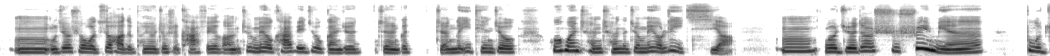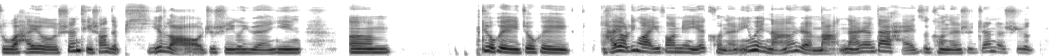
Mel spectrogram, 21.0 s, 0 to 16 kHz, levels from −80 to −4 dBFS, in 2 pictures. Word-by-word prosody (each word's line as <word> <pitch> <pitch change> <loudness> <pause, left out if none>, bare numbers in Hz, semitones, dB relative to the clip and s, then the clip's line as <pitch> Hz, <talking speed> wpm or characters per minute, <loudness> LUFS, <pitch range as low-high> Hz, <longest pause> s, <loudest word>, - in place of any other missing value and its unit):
嗯， 185 0 0
我 - - +3
就 215 +4 +1
说 205 -1 -2
我 190 - +1
最 180 +6 -2
好 205 -4 +2
的 165 - -5
朋 180 +1 -5
友 180 - -1
就 185 - -4
是 185 - -7
咖 170 - -2
啡 180 0 -4
了， 165 -2 -2
就 225 +6 -6
没 210 - -1
有 215 -2 +2
咖 210 +2 0
啡 205 -2 +1
就 205 0 -3
感 165 -2 -1
觉 170 0 -3 0.2
整 170 -3 0
个 180 - -4 0.3
整 170 +1 -1
个 185 - +1
一 220 - -4
天 200 -1 -4
就 190 -1 +1 0.3
昏 255 - +2
昏 265 -2 +5
沉 190 -5 -2
沉 185 -1 -1
的， 185 - -2
就 205 +4 -3
没 205 +3 -1
有 215 - 0
力 225 0 -3
气 - - -4
啊。 - - -3 0.5
嗯， 230 +2 -1
我 210 0 +4
觉 210 +1 +4
得 245 +2 0
是 250 -1 -6
睡 375 - +7
眠 180 - +4 0.4
不 250 -8 0
足， 175 -1 -1
还 175 +1 +2
有 175 -3 +1
身 245 +10 +2
体 175 - -1
上 205 +3 -1
的 175 - -1
疲 200 +4 -5
劳， 225 -3 +2
这 185 - -6
是 175 -1 -3
一 - - +2
个 170 - -1
原 160 -1 -2
因。 170 0 +2 0.5
嗯。 185 -1 +3 0.9
就 255 -5 +5
会 185 -6 +6
就 190 +1 +1
会 170 -5 +2 0.3
还 - - +1
有 265 - +6
另 275 +3 +1
外 225 -4 +3
一 - - 0
方 205 0 -2
面 200 -1 -3
也 165 - +2
可 - - -6
能 320 +2 -4
因 315 -3 -1
为 295 -4 +5
男 220 +8 -1
人 - - 0
嘛， 290 - 0
男 175 +1 0
人 220 0 -2
带 240 -1 +2
孩 145 -9 -6
子 185 0 -8
可 175 -1 -2
能 160 -1 0
是 175 +2 -9
真 220 +6 -7
的 200 -4 -10
是 175 -3 -8
190 Hz, 270 characters per minute, -24 LUFS, 175-220 Hz, 0.9 s, 睡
